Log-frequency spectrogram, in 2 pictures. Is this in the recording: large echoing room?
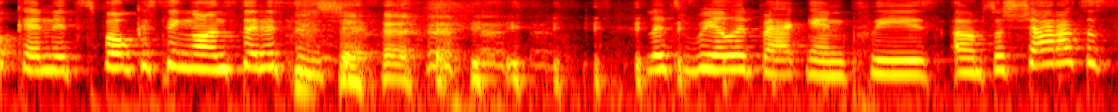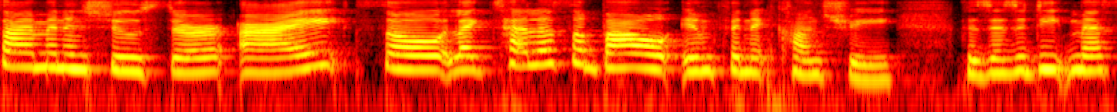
no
